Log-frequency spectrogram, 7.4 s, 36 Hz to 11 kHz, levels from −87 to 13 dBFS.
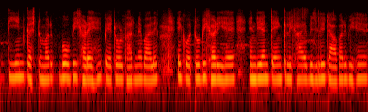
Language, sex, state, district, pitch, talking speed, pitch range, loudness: Hindi, female, Chhattisgarh, Kabirdham, 200 Hz, 180 wpm, 195-205 Hz, -36 LUFS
